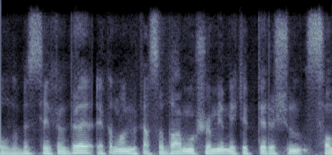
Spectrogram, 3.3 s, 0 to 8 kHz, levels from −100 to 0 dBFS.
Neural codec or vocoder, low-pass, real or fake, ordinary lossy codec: codec, 16 kHz, 1 kbps, FreqCodec, larger model; 7.2 kHz; fake; Opus, 64 kbps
